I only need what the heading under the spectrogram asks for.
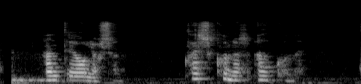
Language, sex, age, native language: Icelandic, female, 40-49, Icelandic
